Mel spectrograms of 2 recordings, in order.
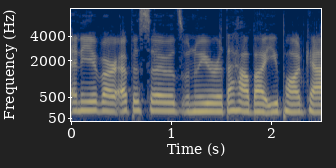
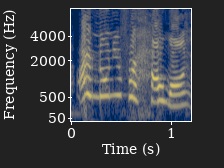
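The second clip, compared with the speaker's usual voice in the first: high, loud mock disbelief; mock outrage; 7 dB louder than usual. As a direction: act scandalized at a friend. Retold outrage at friend.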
